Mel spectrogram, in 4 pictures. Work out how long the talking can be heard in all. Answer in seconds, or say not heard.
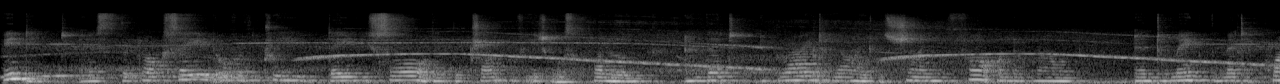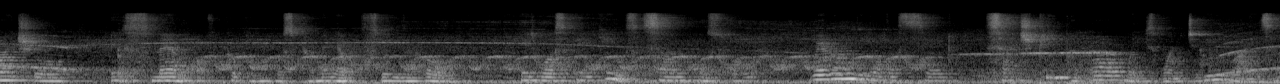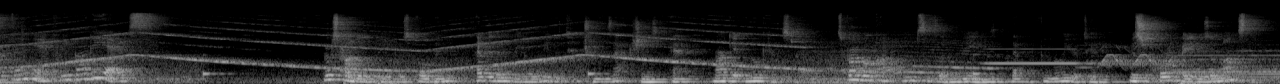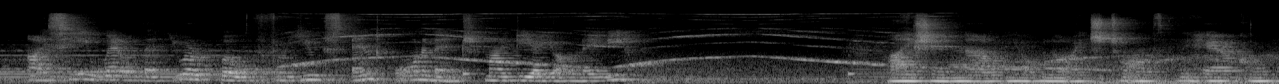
47 s.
